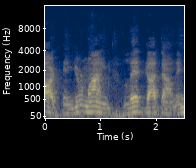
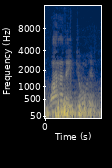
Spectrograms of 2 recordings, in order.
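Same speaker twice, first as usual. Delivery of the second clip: louder and higher, rallying the crowd; rousing shout; 8 semitones higher, 10 dB louder than usual. Real, not acted. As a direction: call it out to fire them up. Rallying the audience.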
